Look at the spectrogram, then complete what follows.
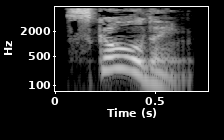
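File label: "scolding", British English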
